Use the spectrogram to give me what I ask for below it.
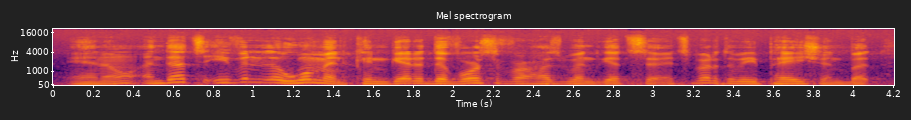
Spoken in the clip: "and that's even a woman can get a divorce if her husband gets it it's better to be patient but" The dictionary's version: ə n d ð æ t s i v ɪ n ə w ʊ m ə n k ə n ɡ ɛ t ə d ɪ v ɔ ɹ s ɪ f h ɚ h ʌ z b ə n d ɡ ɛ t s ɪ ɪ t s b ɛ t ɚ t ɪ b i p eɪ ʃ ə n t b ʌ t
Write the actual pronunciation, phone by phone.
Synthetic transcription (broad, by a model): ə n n ð æ t s i v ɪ n ə w ʊ m ə n k ə n ɡ ɛ t ə d ɪ v ɔ ɹ s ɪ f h ɚ h ʌ z b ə n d ɡ ɛ t s ɪ ɪ t s b ɛ t ɚ t ɪ b i p eɪ ʃ ə n t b ʌ t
